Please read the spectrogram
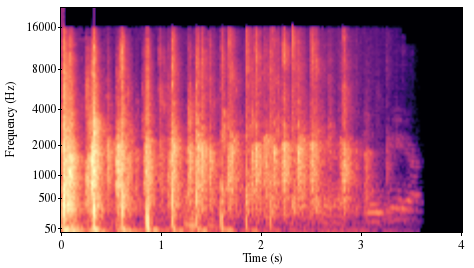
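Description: Applause, hands clapping, fading away and cut off suddenly about three and a half seconds in.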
